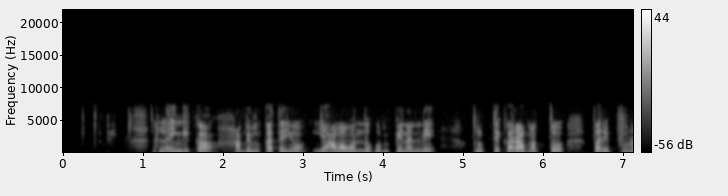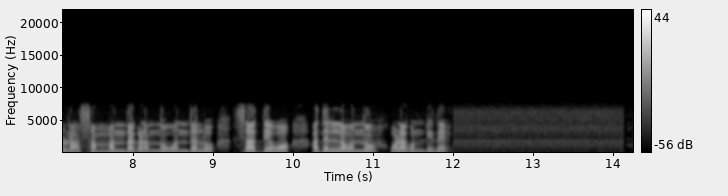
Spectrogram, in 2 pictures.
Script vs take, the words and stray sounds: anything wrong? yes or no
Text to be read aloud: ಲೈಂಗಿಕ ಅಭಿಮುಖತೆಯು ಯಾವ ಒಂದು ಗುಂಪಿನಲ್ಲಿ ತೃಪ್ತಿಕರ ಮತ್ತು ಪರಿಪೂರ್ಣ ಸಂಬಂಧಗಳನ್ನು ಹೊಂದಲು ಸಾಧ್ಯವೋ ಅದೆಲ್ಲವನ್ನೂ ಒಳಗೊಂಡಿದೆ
no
